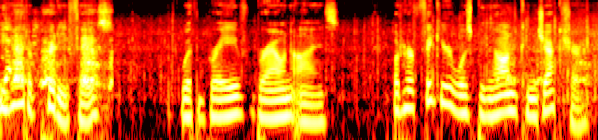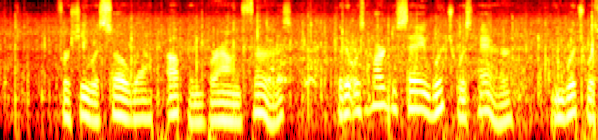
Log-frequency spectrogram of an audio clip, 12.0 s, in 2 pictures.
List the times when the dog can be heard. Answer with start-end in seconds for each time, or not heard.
0.0-1.1, 4.9-6.0, 8.6-9.8.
